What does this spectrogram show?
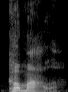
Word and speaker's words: Kamala: Okay, that word is pronounced Kamala.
